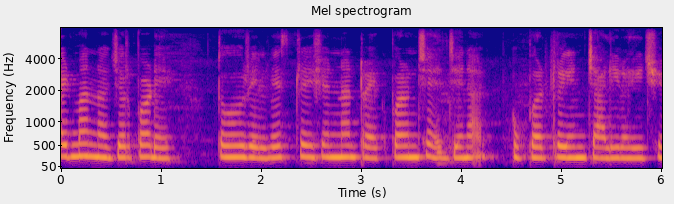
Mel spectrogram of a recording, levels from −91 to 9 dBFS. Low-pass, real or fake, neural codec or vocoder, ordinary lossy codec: none; real; none; none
